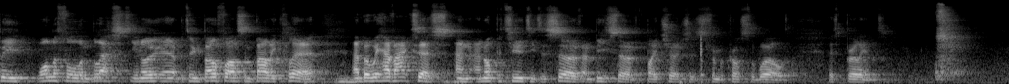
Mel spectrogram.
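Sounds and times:
speech: 0.0 - 9.6
sneeze: 9.3 - 9.9.

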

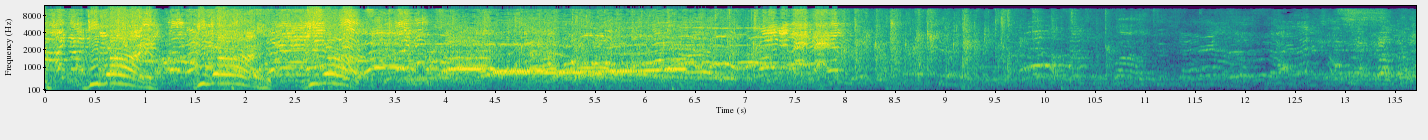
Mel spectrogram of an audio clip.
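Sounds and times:
large crowd of protesters shouting: 0.0 - 8.0
soft continuous crowd murmur and chatter: 0.0 - 13.6
scattered claps: 6.1 - 10.8.

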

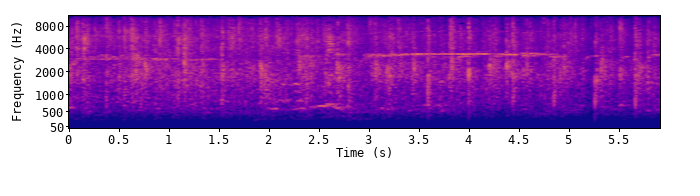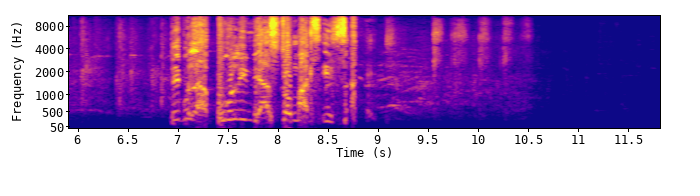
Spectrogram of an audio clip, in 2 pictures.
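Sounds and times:
church congregation clapping hands during a service: 0.0 - 8.8
speech: 7.0 - 8.9
laughter: 8.4 - 11.0.

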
